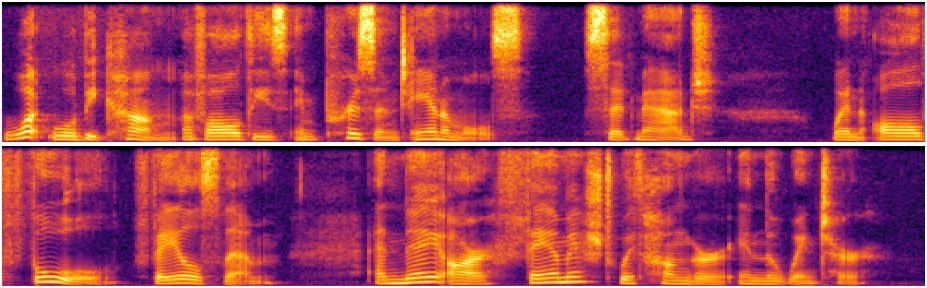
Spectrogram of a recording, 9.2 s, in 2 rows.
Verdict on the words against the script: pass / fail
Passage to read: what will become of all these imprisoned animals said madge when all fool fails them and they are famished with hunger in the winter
pass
